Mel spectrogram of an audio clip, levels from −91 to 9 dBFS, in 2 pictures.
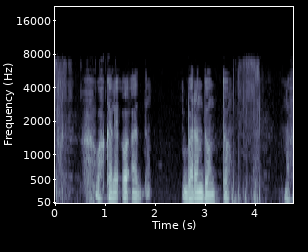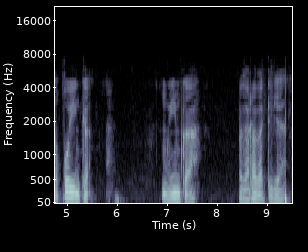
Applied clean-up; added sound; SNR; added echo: none; none; none; none.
